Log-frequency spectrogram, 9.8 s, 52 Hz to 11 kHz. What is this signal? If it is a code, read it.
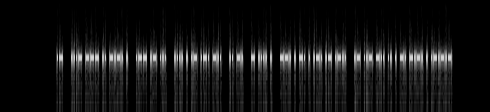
Morse code, heard as a keyed tone, about 50 wpm, 700 Hz. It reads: A VOICE WAS HEARD IN THE GENERAL AUDIENCE.
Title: Sentences from Top 1000 Words - Review Part 5 - 50wpm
